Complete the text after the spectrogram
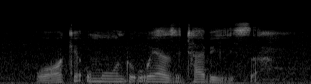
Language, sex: South Ndebele, male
